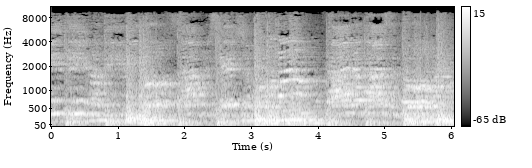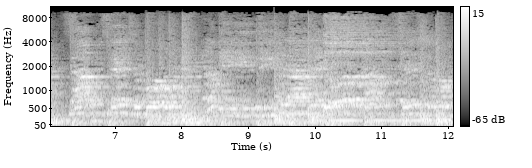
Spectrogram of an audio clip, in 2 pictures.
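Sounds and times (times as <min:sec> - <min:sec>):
backing voices singing: 0:00.0 - 0:12.0
keyboard: 0:00.0 - 0:12.0
woman singing lead: 0:03.0 - 0:06.8.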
